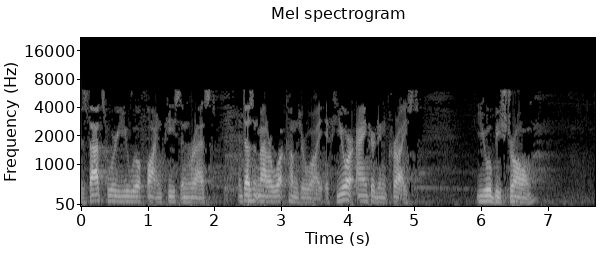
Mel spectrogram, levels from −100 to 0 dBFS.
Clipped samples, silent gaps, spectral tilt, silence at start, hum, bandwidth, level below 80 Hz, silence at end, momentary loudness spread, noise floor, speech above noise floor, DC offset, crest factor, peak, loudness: under 0.1%; none; -5 dB/octave; 0 s; none; 6.4 kHz; -68 dBFS; 0.8 s; 13 LU; -66 dBFS; 31 dB; under 0.1%; 22 dB; -16 dBFS; -36 LUFS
